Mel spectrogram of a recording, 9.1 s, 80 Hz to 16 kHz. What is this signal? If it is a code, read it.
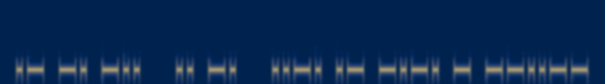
Morse code, heard as a keyed tone, about 15 wpm, 700 Hz. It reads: AND IN FACT,
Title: Sentences from Top 1600 Words 15wpm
